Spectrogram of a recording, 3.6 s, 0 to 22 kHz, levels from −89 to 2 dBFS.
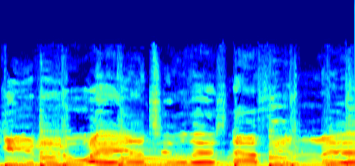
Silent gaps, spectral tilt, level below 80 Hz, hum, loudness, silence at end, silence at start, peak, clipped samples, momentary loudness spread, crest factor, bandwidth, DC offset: none; -6 dB/octave; -38 dBFS; none; -16 LUFS; 0 s; 0 s; 0 dBFS; under 0.1%; 8 LU; 14 dB; 14.5 kHz; under 0.1%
